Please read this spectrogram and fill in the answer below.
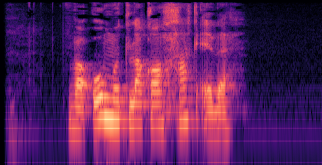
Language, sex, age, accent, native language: Uzbek, male, 18-24, Surxondaryo, Uzbek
